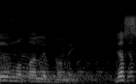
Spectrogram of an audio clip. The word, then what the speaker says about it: Muttalib: So it is M-U dotted T. T with dot under. Because that is ta, on, fa'un. It's not T. So don't say Muttalib. It is Muttalib. M-U-T-T. Muttalib. Muttalib. Because the ta is with shadda.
